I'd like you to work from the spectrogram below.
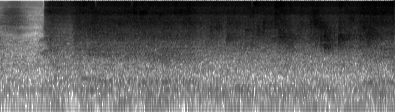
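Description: Tap water runs steadily into a sink while hands are washed under it, a constant close hiss and splash with no talk.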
